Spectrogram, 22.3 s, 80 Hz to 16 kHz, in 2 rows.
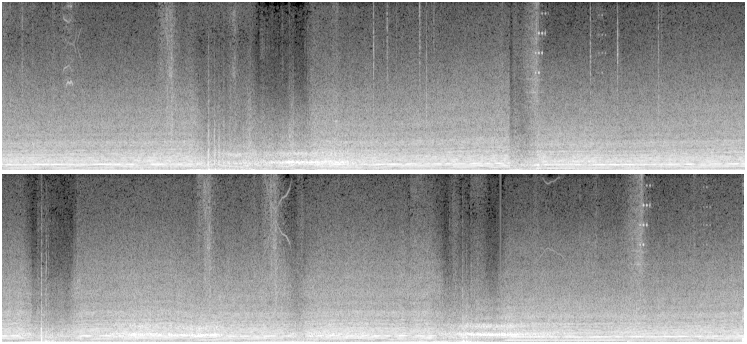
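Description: Aston Martin DB11 driving in Forza Horizon 4, its engine holding a steady, loud drone with rising and falling revs and brief shifts, running continuously throughout.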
